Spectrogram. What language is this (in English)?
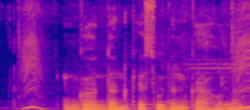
Bhojpuri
